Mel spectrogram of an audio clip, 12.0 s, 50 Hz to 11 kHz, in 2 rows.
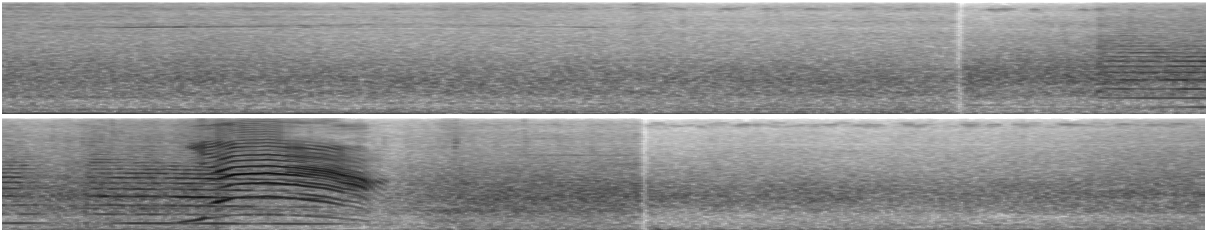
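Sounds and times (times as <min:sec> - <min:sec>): truck passing close: 0:00.0 - 0:12.0
truck horn blast: 0:05.5 - 0:07.6.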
